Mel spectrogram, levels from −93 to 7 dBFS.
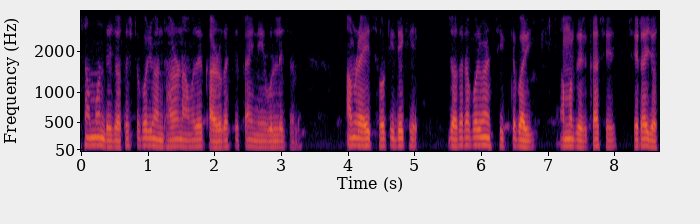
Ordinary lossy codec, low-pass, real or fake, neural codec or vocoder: Opus, 24 kbps; 3.6 kHz; real; none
